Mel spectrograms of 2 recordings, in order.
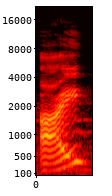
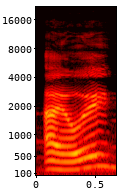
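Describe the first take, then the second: First: The name sounds like the single word 'eye'. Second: The name sounds like the start of 'aioli'. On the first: "I've also heard it I" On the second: "kind of like aioli"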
